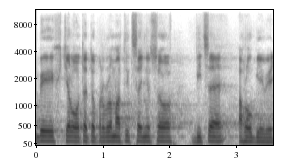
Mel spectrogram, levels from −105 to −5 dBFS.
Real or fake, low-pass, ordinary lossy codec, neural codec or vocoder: fake; 10.8 kHz; AAC, 64 kbps; autoencoder, 48 kHz, 128 numbers a frame, DAC-VAE, trained on Japanese speech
